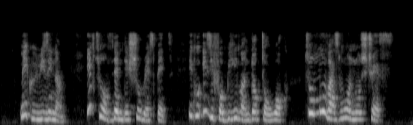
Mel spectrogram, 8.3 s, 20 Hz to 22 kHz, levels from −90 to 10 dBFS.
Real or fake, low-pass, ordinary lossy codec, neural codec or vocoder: real; 7.2 kHz; none; none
